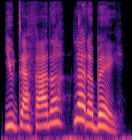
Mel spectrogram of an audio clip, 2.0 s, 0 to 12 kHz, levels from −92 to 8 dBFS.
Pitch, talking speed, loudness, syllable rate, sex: 250 Hz, 180 wpm, -16 LUFS, 4.7 syllables/s, female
